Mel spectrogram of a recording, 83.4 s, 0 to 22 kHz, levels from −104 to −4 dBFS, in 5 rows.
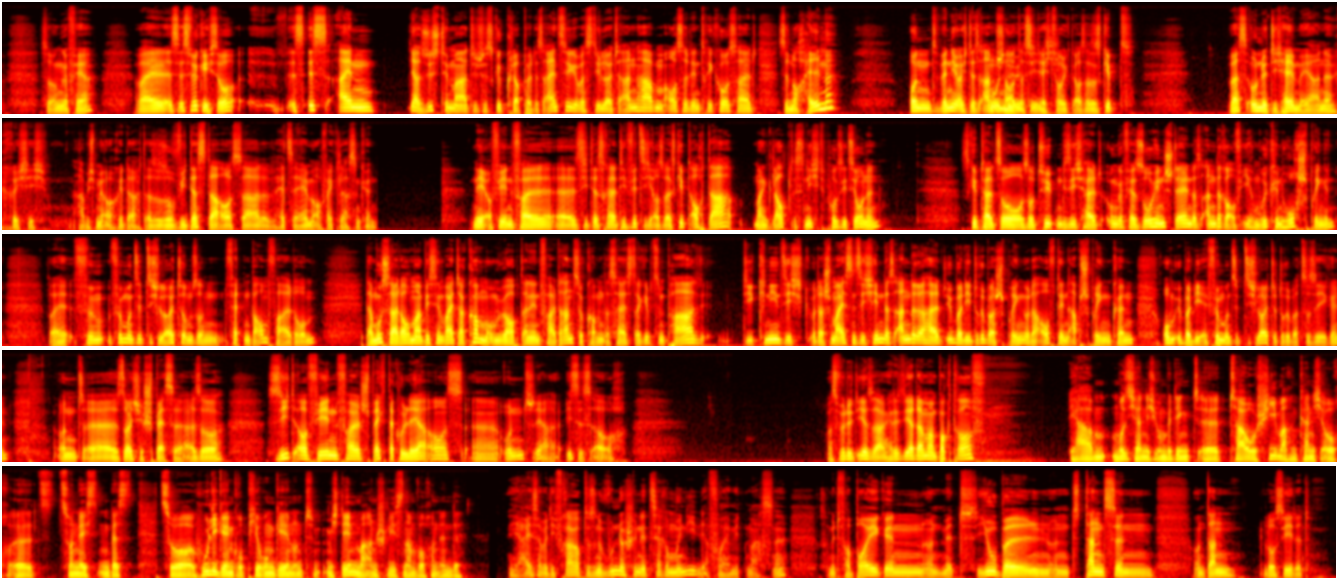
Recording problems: uneven, jittery; slightly; from 27 s to 1:22

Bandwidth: 18.5 kHz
